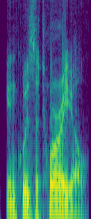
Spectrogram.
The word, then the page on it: Inquisitorial: American English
